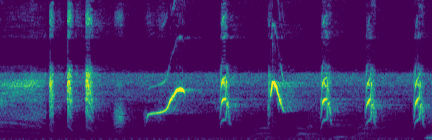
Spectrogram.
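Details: In Indonesia, a Long-tailed shrike (Lanius schach), in afternoon training and in breeding condition ("birahi"), sings fast, high, scratchy chips with a quick rising whistle, about three to four notes a second, over a faint low hum.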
